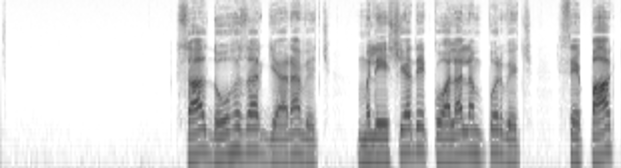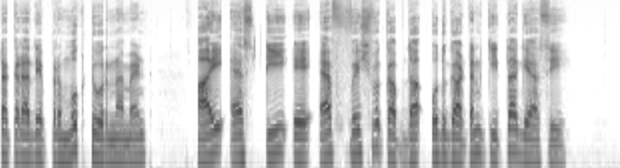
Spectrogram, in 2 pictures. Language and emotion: Punjabi, neutral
